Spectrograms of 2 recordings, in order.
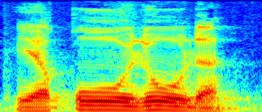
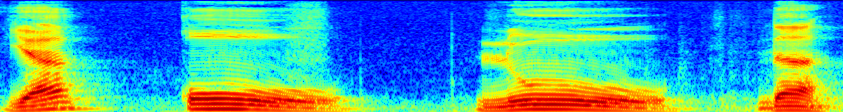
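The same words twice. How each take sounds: First: Yaquluna in one flow with long u vowels; connected, drawn-out Yaquluna; whole word joined. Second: Ya, Qu, Lu, Na apart with pauses; one isolated syllable at a time: Ya, Qu, Lu, Na. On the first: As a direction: join Ya, Qu, Lu, Na into slow Yaquluna. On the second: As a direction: stretch Qu and Lu, short Ya and Na. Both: Shown as a demonstration. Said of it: "we'll do it two in one".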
